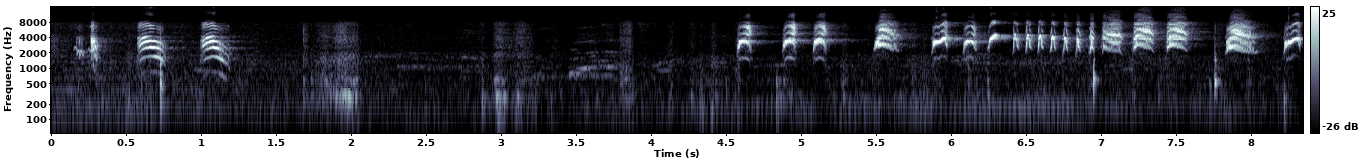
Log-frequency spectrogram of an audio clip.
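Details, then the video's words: A long-tailed shrike sings a full, varied song: a few slurred, ringing notes, then fast, bright, chattering bursts, about two or three a second, with a voice repeating "hai" throughout. "Cendet Full Isian"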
